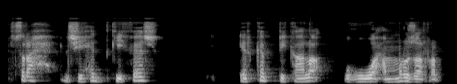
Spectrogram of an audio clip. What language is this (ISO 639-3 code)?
ary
